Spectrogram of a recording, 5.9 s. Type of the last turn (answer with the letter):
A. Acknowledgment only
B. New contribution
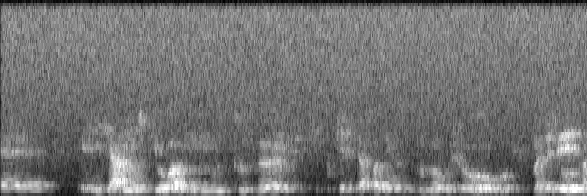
A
